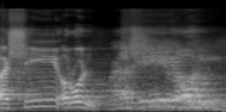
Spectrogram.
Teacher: شین کو ایک الف کے برابر کھینچ کر پڑھیں گے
